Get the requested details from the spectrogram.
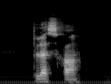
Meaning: third-person singular simple future of placer
- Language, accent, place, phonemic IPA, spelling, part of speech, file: French, France, Lyon, /pla.sʁa/, placera, verb, LL-Q150 (fra)-placera.wav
